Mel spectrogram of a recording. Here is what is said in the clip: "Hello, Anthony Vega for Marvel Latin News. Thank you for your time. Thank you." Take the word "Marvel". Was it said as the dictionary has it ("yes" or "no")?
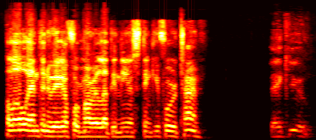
no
